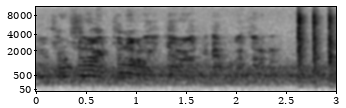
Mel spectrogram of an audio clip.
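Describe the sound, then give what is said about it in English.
Three sharp knocks on the door of a commercial jet airliner, aloft high in the sky at night, land in quick succession at the very end, cutting through a steady roaring cabin drone with muffled voices underneath. “I think there's somebody knocking on the door of your airplane.”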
